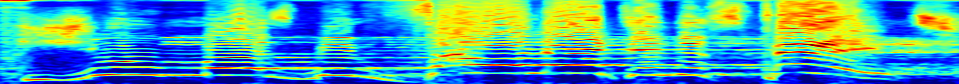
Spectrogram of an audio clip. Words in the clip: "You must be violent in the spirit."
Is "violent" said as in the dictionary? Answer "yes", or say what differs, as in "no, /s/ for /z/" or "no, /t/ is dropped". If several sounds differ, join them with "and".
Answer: no, /n/ is dropped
